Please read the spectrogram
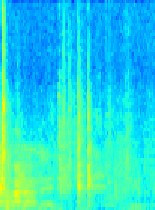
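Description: A pause in a sermon: quiet church room sound with a faint, low voice murmur. A sharp click comes right at the start.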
